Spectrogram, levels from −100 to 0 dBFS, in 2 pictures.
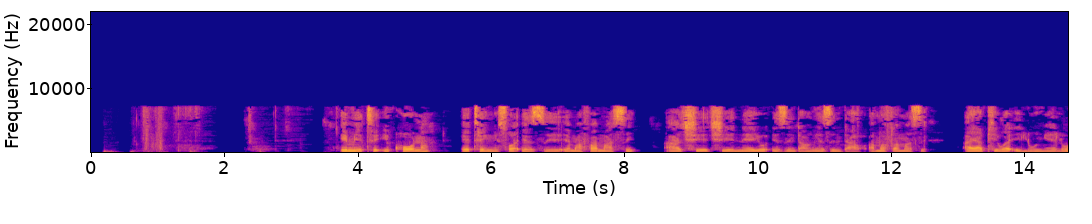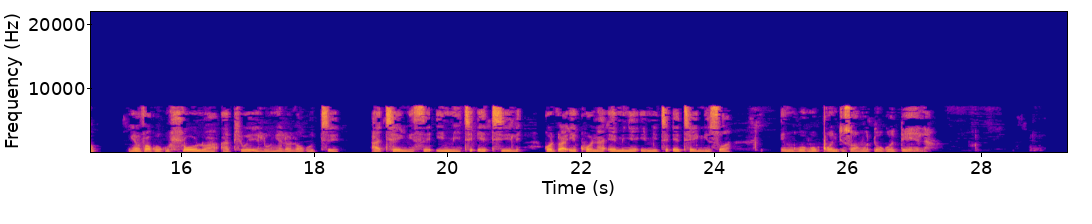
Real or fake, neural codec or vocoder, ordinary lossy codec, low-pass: real; none; MP3, 32 kbps; 7.2 kHz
